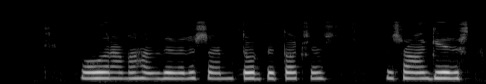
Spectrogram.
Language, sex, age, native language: Icelandic, male, 13, Icelandic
